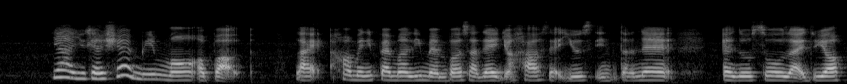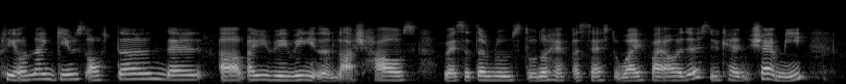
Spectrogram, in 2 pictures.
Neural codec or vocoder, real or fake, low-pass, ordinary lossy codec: none; real; none; none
